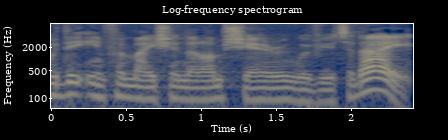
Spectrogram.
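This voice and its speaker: A man speaks with an Australian accent. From Australia (Sydney area). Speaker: motivational speaker. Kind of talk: webinar presentation.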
